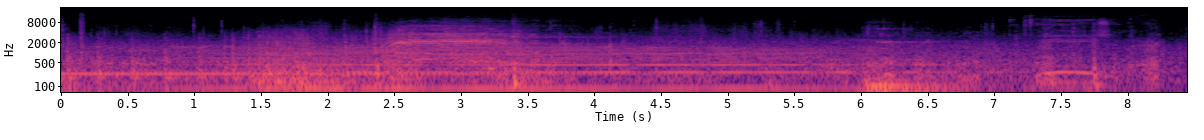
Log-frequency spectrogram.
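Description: A horse in the video game Red Dead Redemption 2 gives a clear whinny, followed by hoof clip-clops and a shorter snort later, with faint game ambience around it.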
